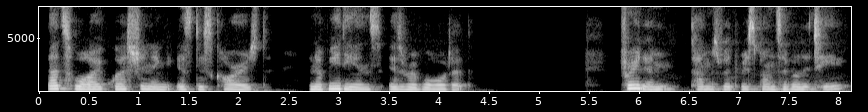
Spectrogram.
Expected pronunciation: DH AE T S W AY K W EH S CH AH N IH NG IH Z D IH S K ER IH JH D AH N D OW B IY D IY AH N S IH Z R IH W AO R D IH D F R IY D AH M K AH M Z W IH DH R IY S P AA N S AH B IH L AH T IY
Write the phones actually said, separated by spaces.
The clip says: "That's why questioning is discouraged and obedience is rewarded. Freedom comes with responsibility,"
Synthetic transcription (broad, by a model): DH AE T S W AY K W EH S CH AH N IH NG IH Z D IH S K ER IH JH D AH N OW B IY D IY AH N S IH Z R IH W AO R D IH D F R IY D AH M K AH M Z W IH DH R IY S P AA N S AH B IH L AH T IY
